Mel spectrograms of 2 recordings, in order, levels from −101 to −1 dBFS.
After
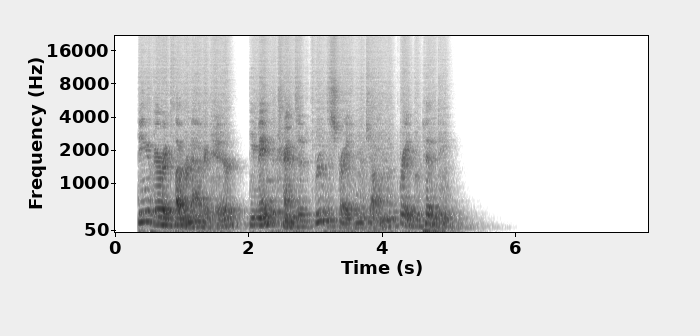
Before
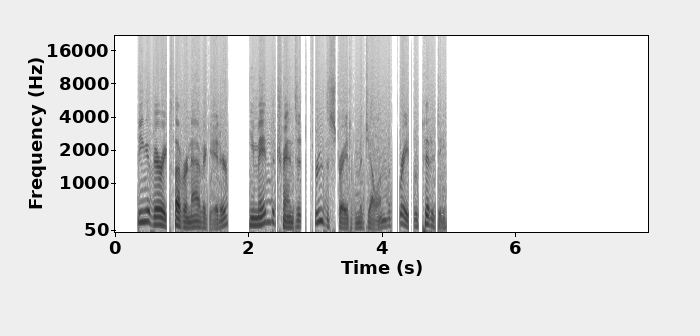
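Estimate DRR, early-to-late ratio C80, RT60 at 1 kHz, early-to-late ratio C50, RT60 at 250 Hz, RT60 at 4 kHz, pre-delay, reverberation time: -5.0 dB, 10.0 dB, 0.50 s, 5.5 dB, 0.75 s, 0.30 s, 5 ms, 0.60 s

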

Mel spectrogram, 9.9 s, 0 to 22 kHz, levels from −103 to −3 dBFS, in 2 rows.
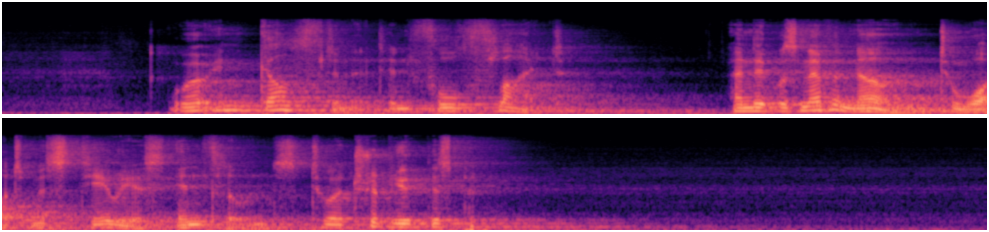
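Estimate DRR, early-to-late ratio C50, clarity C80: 6.0 dB, 10.0 dB, 11.0 dB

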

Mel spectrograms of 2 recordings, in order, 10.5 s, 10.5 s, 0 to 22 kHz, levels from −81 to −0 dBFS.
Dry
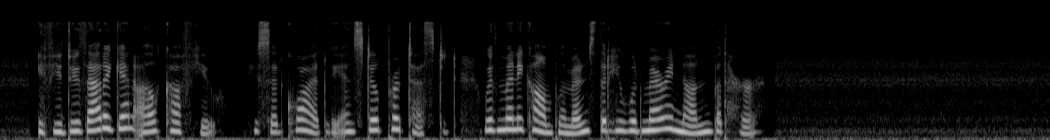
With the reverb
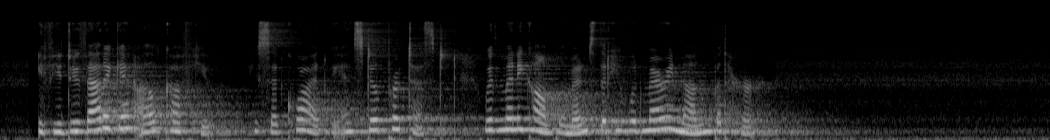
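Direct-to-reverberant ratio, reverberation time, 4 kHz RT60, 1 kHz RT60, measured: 7.5 dB, 2.6 s, 1.8 s, 2.4 s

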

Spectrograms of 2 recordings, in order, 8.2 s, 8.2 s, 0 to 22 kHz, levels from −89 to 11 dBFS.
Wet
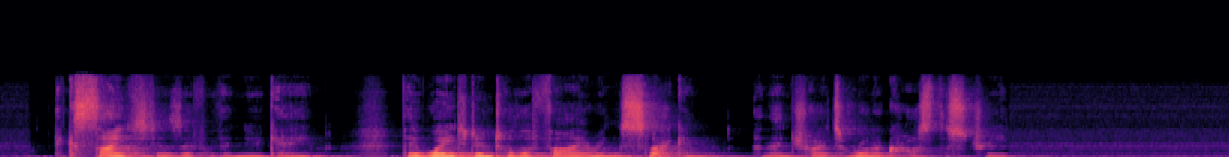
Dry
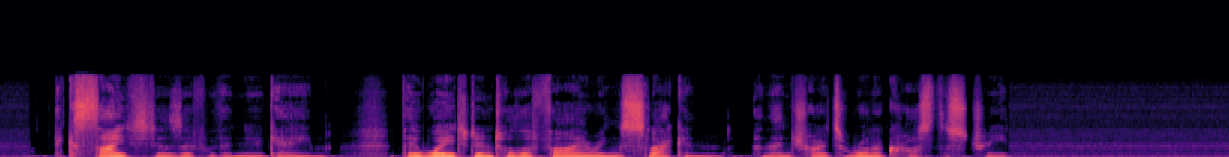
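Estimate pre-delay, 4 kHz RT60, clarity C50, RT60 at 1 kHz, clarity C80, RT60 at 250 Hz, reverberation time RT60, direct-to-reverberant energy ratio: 4 ms, 0.55 s, 16.0 dB, 0.70 s, 18.0 dB, 1.2 s, 0.75 s, 7.5 dB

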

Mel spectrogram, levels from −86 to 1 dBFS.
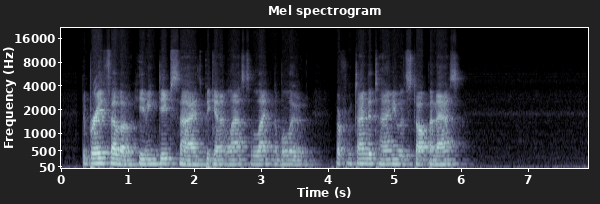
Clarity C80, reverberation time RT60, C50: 13.5 dB, 0.55 s, 10.0 dB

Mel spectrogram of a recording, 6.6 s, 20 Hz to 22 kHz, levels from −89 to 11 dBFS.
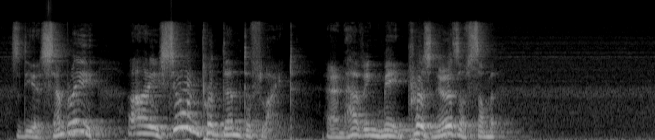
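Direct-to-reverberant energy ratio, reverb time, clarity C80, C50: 7.0 dB, 0.65 s, 15.5 dB, 12.5 dB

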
